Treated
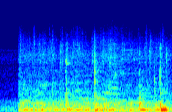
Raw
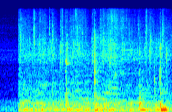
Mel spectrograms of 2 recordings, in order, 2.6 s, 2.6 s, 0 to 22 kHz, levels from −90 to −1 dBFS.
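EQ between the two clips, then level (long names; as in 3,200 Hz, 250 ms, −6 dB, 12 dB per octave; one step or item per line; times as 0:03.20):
head-to-tape spacing loss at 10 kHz 33 dB
low-shelf EQ 180 Hz +3.5 dB
0.0 dB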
